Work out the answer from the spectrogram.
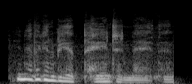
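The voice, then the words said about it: Odd quasi-British New York accent. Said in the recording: “he uses this voice as his father ... that accent is very much the accent he was using in Vampire's Kiss. It's sort of British, but not. It's this weird New York... I don't even know how to describe what the accent is”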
